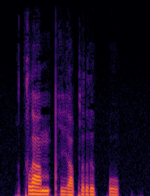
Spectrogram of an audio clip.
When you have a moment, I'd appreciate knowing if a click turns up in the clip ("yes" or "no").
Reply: no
